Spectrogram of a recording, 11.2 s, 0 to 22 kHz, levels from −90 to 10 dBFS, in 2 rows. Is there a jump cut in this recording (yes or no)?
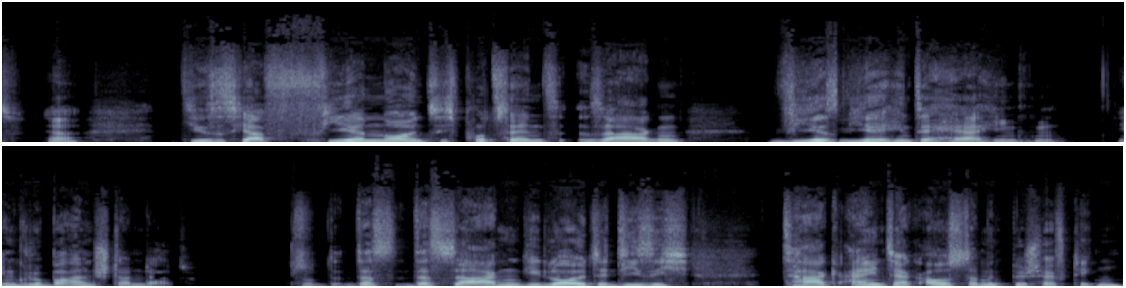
yes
